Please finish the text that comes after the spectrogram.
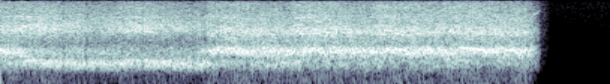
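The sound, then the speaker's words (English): A studio audience cheers and claps loudly in a dense, continuous roar of voices and applause that holds steady for about three and a half seconds, then cuts off abruptly. “But I need to let my studio audience know, slow down on the extra clapping.”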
